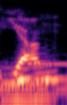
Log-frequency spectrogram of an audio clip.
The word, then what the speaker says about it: Jung: electroc convulsive so it's young so it's like Yang it's not Jang it seems to be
